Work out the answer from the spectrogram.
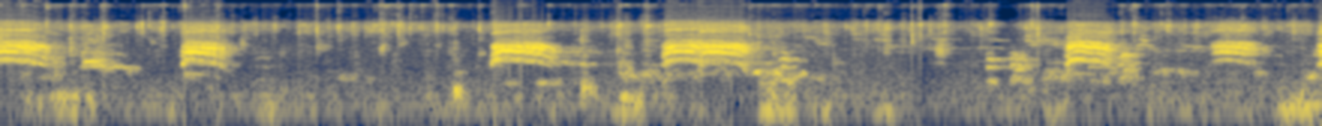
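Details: Many crows in a flock giving loud, rasping caws, often in doubled or tripled bursts that overlap one another, separated by brief lulls filled with softer calls and a steady background hiss.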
